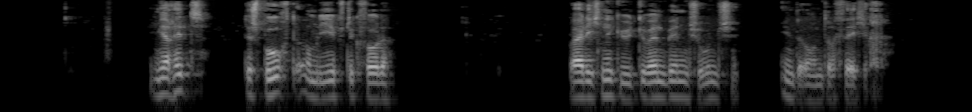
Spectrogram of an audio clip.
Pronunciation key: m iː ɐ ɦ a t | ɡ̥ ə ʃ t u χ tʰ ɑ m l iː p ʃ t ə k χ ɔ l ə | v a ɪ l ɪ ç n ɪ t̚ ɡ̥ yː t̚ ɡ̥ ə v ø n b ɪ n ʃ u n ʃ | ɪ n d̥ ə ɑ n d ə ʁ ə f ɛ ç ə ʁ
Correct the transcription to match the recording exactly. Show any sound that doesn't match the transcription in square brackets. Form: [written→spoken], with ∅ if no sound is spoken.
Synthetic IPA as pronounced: m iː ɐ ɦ [a→ɛ] t | [ɡ̥→d̥] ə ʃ [t→p] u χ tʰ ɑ m l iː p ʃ t ə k [χ→f] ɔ l ə | v a ɪ l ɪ ç n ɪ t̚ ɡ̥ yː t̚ ɡ̥ ə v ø n b ɪ n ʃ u n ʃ | ɪ n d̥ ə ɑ n d ə ʁ ə f ɛ ç ə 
